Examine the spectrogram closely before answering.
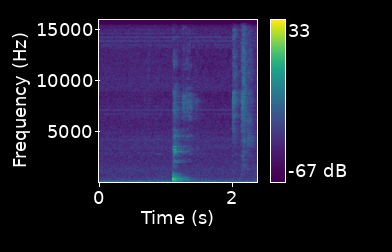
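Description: A metal gas tank clanks on pavement outdoors.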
